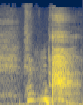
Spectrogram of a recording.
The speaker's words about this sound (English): I'm about to sneeze.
